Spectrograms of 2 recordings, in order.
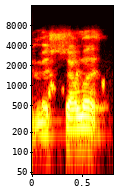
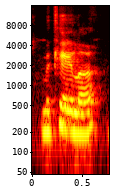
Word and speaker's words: Michaela: it might change with Michelle. That's how you say it, right? Michelle and Zach. Michaela. Oh, it's Michaela.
